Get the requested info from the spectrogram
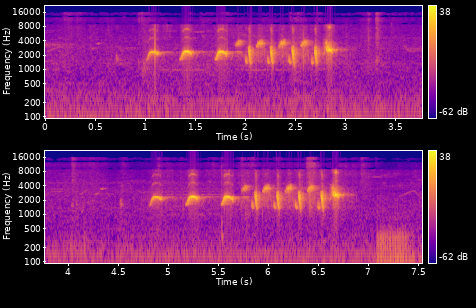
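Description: A songbird singing twice, each phrase a few spaced chirps that quicken into a fast run of notes.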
